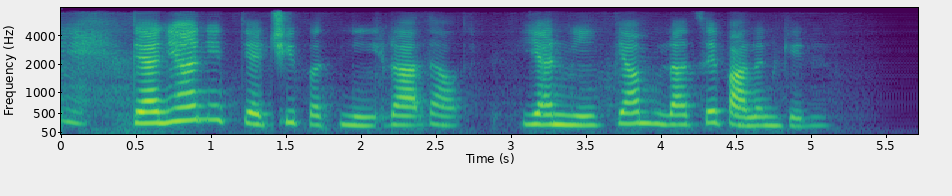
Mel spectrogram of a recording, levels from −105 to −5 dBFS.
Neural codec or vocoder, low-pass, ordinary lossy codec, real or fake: codec, 16 kHz, about 1 kbps, DyCAST, with the encoder's durations; 7.2 kHz; AAC, 48 kbps; fake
